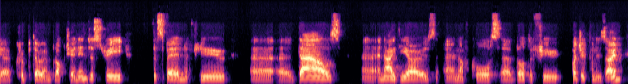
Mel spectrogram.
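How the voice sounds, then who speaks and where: South African man, halting, dry sound. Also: medium pitch, no echo, lo-fi sound. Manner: talks in short bursts with many "um" and "uh" pauses. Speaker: guest, startup CEO. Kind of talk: casual interview talk.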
